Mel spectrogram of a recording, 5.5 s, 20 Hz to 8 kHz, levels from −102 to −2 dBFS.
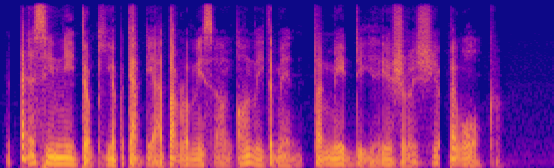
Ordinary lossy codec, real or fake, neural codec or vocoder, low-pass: none; fake; codec, 16 kHz, 0.5 kbps, FunCodec, trained on LibriTTS, 25 frames a second; 7.2 kHz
